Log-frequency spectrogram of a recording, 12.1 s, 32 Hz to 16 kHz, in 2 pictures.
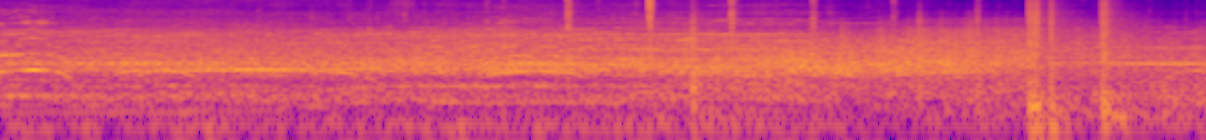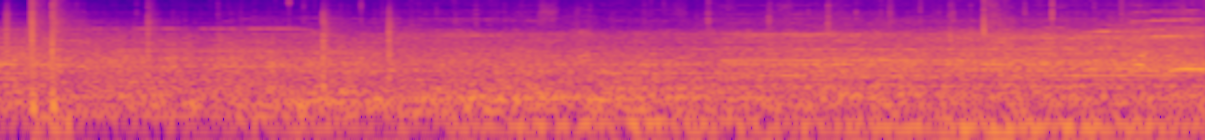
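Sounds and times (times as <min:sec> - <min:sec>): jet noise rush overhead: 0:00.0 - 0:12.0.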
